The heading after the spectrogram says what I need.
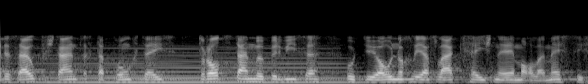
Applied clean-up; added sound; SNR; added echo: none; Bowed string instrument; 11 dB; none.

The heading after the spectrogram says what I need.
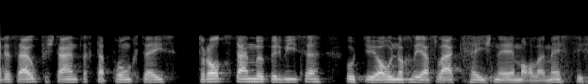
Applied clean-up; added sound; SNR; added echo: neural mask model Resemble Enhance denoiser.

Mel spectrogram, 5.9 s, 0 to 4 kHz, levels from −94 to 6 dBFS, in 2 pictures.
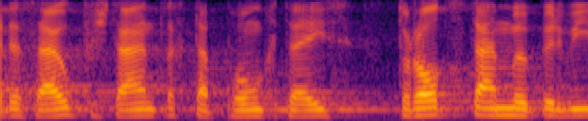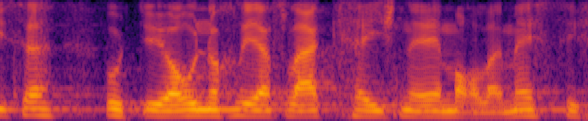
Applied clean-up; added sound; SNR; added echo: none; none; none; none.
